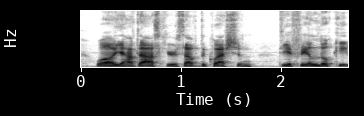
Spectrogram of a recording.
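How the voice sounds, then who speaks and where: A man speaks in an Irish accent with a bright, sharp tone and fairly high pitch. His intonation stays monotone and flat. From Ireland. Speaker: poker player and podcast host, former screenwriter. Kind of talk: casual interview chat. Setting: remote call.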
